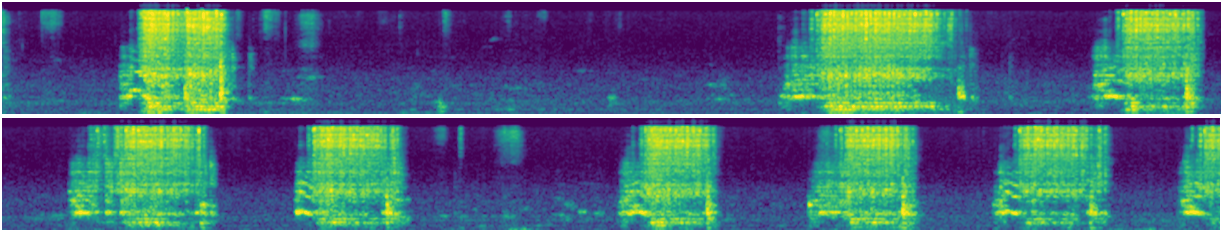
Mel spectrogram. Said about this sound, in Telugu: ఈ రౌండ్ తిరిగిన దగ్గర చిన్న చిన్నగా జాగ్రత్తగా స్టిచ్ చేసుకోండి.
